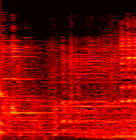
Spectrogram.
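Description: Goats bleating.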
